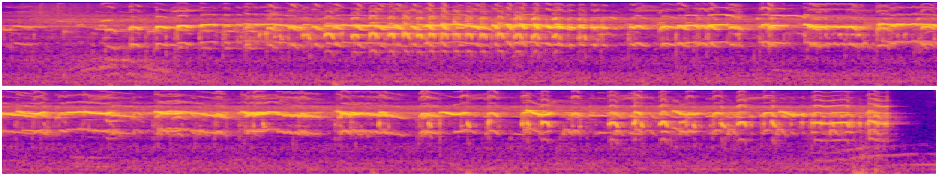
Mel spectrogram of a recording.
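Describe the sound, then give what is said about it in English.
Shrill killdeer calls ring out in a dense, rapid stream, high-pitched, repeating almost without pause for several seconds with no voices present. “The killdeer is also nicknamed the noisy plover because it makes so much noise.”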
